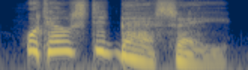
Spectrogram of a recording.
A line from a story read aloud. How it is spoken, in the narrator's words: She sighed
